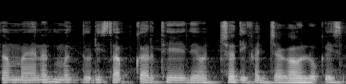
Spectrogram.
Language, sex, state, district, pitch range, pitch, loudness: Chhattisgarhi, male, Chhattisgarh, Rajnandgaon, 95-105 Hz, 105 Hz, -20 LUFS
